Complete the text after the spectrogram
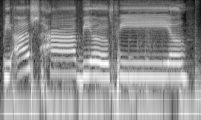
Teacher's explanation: Apabila alif sebelumnya berharokat fathah, ya mati sebelumnya berharokat kasroh, waw mati sebelumnya berharokat doma dalam keadaan waqaf, maka dibacanya harus panjang. Panjangnya sebanyak 6 harokat atau 3 alif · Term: mad arid lisukun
